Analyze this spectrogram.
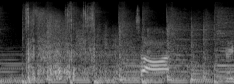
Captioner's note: gun firing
